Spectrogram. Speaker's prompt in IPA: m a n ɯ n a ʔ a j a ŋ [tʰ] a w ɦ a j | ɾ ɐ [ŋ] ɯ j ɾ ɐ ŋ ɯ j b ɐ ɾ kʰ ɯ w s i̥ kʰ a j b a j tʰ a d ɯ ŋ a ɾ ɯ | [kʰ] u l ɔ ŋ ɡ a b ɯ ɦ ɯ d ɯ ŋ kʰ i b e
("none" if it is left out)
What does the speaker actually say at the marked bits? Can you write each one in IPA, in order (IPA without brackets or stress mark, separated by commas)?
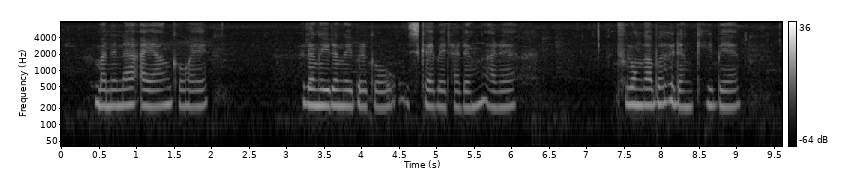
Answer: kʰ, ŋ, tʰ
